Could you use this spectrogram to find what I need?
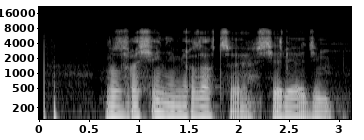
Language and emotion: Russian, neutral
